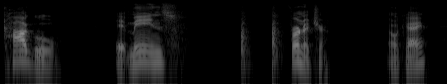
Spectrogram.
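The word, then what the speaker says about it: 가구: the same letter but as you pronounce it it's voiceless initially it's voiced so it's pronounced ka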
